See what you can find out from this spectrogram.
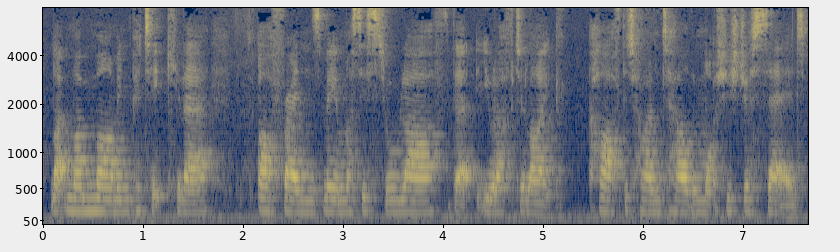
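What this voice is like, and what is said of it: Birmingham English accent. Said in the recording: “accent is not Irish. ... I've got the Birmingham accent”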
